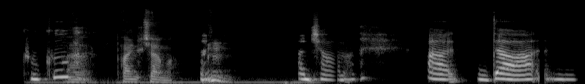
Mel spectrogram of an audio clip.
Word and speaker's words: Panchama: Pa, Pankama, cuckoo. Panchama. Panchama. Da, Devata, donkey. Dhaivata. Daivata. And Nisada, elephant. It also can be pronounced Nikada, but again, Ka is not pronounced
